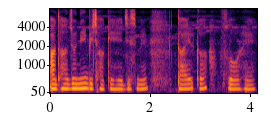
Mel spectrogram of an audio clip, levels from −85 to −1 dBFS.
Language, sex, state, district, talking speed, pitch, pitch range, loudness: Hindi, female, Arunachal Pradesh, Papum Pare, 160 wpm, 165 Hz, 160-175 Hz, -23 LUFS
